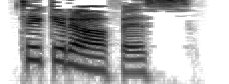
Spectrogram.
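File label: "ticket office", British English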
